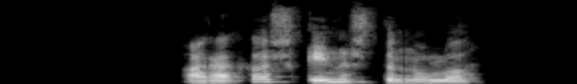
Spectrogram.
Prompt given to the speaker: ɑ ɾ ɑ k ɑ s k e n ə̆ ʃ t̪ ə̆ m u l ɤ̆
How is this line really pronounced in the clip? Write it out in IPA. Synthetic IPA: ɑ ɾ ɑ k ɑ ʃ k e n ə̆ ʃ t̪ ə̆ n u l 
